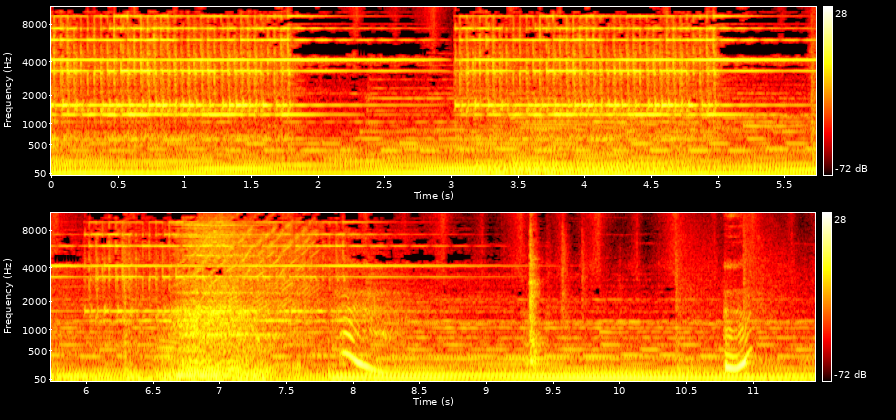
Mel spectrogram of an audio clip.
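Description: An animated cartoon public payphone rings with repeated electronic bursts and short gaps, followed by whooshing cartoon effects and a couple of quick swooping tones.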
